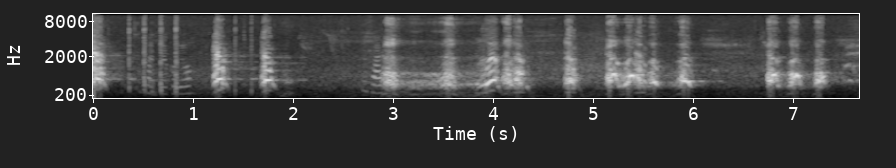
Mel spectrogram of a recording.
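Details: Fox Terrier puppy named Keno, two months old, giving short sharp high yips and barks in irregular bursts, some doubled or tripled, with pauses between; a person talks to it in Romanian in the background.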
